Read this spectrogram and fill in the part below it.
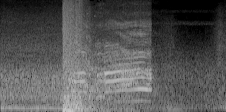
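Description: A car crashes into a truck with a loud bang.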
